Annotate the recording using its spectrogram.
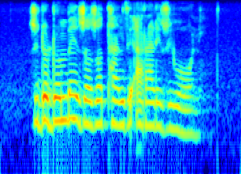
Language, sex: Venda, female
